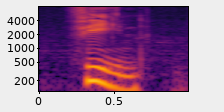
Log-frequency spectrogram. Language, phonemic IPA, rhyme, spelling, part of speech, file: Swedish, /fiːn/, -iːn, fin, adjective, Sv-fin.ogg
- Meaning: 1. nice to look at or listen to or the like, nice, pretty 2. nice, good 3. nice, good: to be (something that would be) nice 4. fine, fancy 5. of high social standing 6. posh (in a ridiculous way)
